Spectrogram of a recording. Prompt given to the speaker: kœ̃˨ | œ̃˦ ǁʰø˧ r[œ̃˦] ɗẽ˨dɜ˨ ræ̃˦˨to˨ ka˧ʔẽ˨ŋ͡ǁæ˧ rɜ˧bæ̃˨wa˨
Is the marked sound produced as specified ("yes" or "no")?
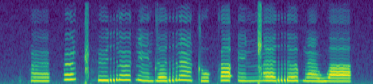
yes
